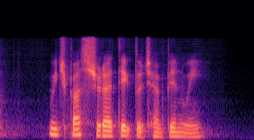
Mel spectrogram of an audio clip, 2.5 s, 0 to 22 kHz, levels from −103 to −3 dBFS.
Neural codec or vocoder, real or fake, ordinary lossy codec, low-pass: codec, 16 kHz, about 1 kbps, DyCAST, with the encoder's durations; fake; none; 7.2 kHz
